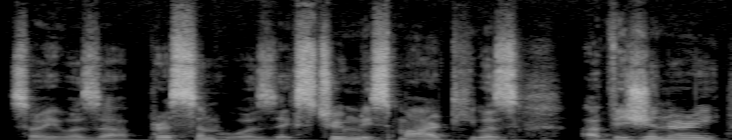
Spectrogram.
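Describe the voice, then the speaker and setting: A man's voice: medium pitch, expressive, fast. A Croatian-born man with a mid-range voice talks as a guest in an interview. His speech is chatty and loose, full of fillers and restarts. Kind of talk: casual interview talk.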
